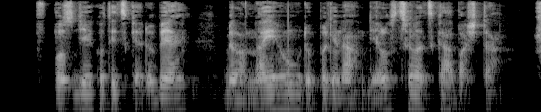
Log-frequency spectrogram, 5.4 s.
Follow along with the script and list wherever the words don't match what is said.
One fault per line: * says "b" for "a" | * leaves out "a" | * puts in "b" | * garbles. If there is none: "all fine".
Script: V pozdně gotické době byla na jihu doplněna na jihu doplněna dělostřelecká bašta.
* leaves out "na jihu doplněna"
